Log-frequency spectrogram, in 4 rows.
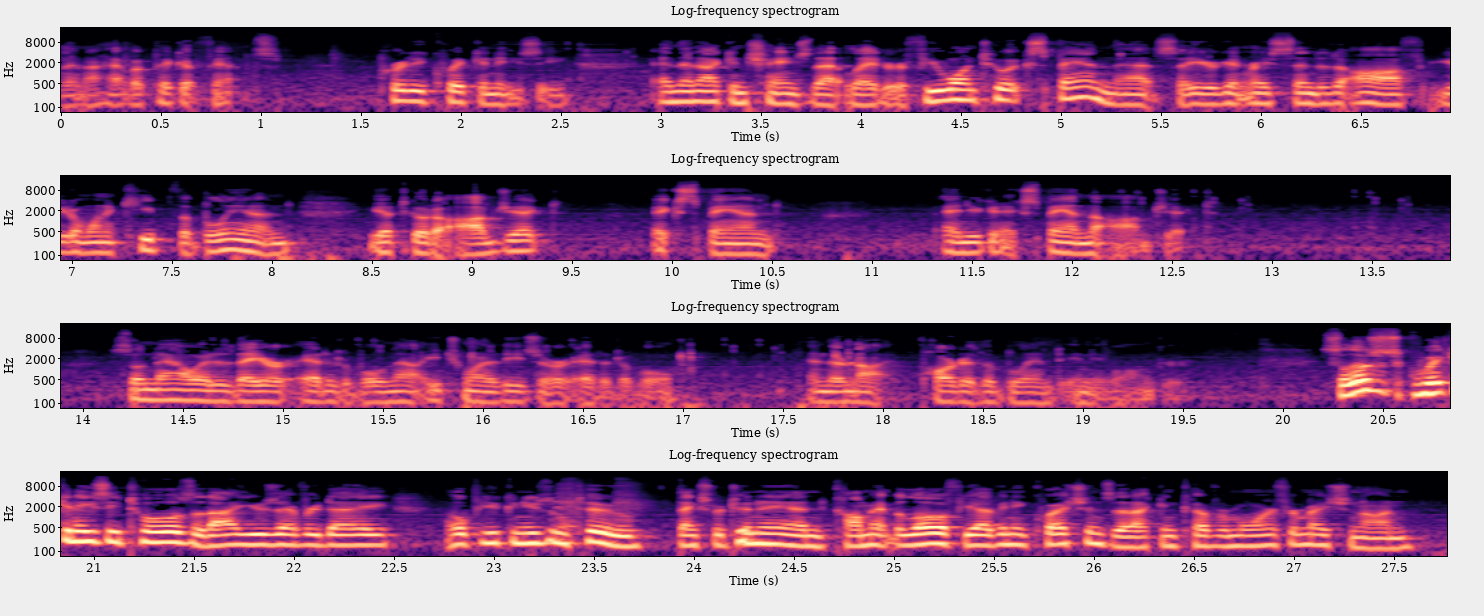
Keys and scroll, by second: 14.5 a, 15.5 ctrl+z.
